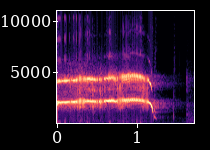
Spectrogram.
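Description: A woman screams loudly in a sustained, high shriek, cartoon-story style, holding steady for over a second before sliding down and breaking off abruptly, followed by a faint trailing noise.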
